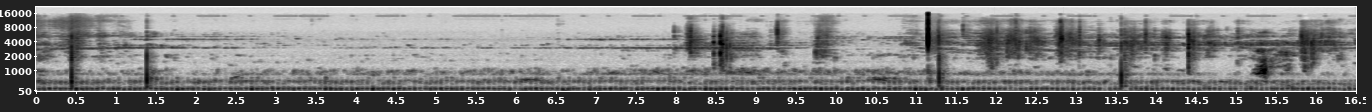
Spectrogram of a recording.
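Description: Outdoor background noise: a steady low rumble with scattered sharp clicks and faint distant voices.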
